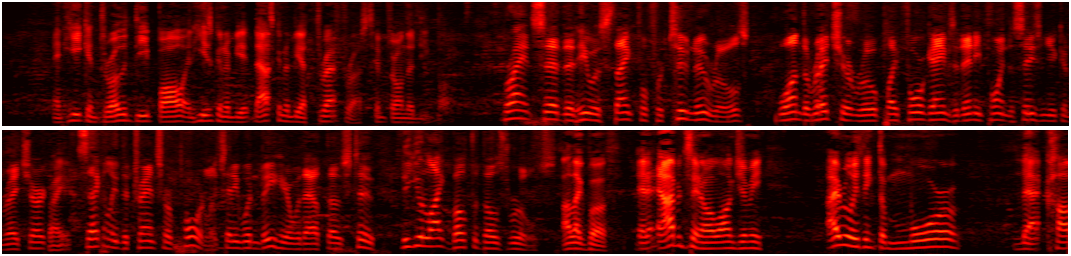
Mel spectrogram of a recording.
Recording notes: live from SEC Media Days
